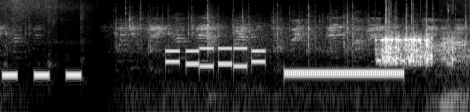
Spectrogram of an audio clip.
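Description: Phone sounds: three short beeps as a call is hung up, then a quick run of about seven touch-tone keypad tones as a new number is dialled. A long steady ringing tone follows, then a short burst of noise as the line picks up.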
